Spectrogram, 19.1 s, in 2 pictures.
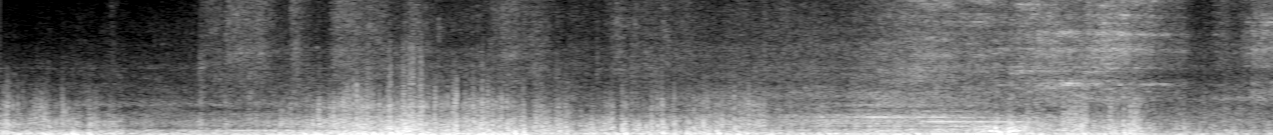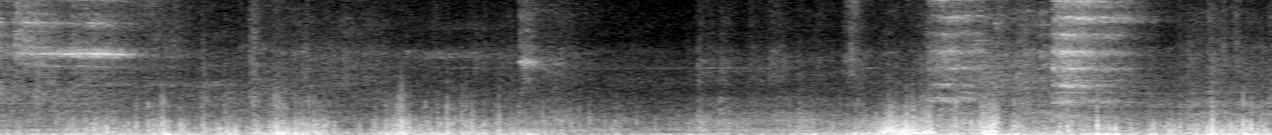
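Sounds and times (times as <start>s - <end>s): locomotive rumble: 0.4s - 9.6s
steel wheels squealing on rail: 1.6s - 14.0s, 15.4s - 19.0s.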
